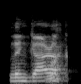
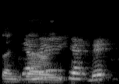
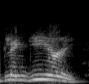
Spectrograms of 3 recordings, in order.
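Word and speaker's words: Glen Garioch: Glengarioch. Yes. Oh, it sounds very well. Isn't that beautiful? No, Jose, you know it's pronounced Glengarry. The Scottish say it Glengarry.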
